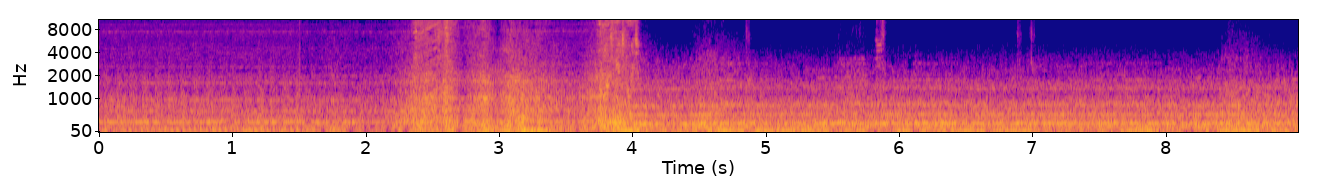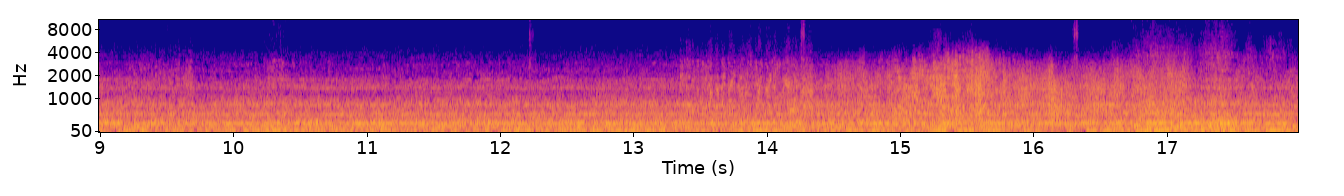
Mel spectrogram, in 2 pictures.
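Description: A spacecraft engine hums steadily.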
